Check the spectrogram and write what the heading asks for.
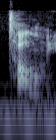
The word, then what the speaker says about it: Ptolemy: the ancient Greek astronomer his name was Ptolemy is how you say that had come up with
